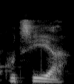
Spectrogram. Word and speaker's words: Coetzee: Todo el mundo, o gran parte, al mencionar Coetzee, hay una multiplicidad de formas de pronunciarlo. Yo creo que es la que se ha castellanizado, Coetzee, pero he oído Coetzee. Creo que la forma correcta es Cutzía.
